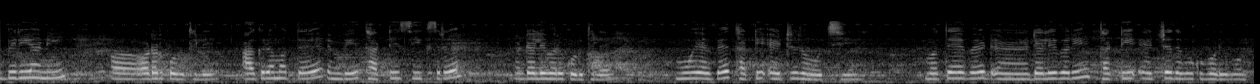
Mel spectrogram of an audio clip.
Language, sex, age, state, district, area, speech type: Odia, female, 18-30, Odisha, Malkangiri, urban, spontaneous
